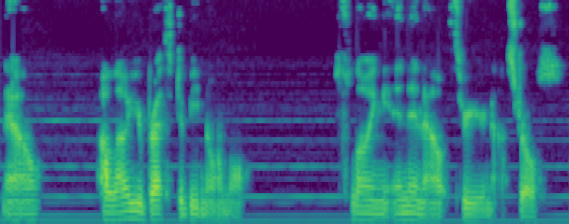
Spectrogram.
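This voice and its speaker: Guiding listeners through meditation, a man speaks in a calm, gentle way with a very deep, slightly creaky voice. He leaves long pauses between his measured phrases while gentle background music with singing bowls plays.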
